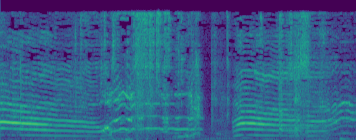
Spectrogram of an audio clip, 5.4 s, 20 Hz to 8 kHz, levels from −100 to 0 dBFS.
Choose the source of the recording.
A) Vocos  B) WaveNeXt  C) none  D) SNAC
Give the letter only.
D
